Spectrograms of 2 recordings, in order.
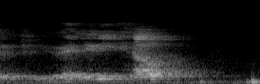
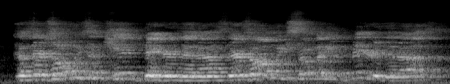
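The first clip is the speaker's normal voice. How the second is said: loud, rising preacher's call; fiery preaching; 11 semitones higher, 6 dB louder than usual. Acted. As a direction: preach it hard to the congregation. Preaching at full force.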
